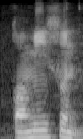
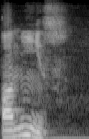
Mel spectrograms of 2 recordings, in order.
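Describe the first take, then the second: First: The word ends with an -un sound. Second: The word ends without an -un sound. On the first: This is the full form. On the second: This is fine in conversation.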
